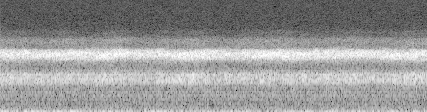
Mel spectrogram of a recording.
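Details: A wetland behind a house in spring, where many frogs croak together in a live recording, gives a thick, steady ringing chorus with a high shrill layer over a lower one, unchanging throughout.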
